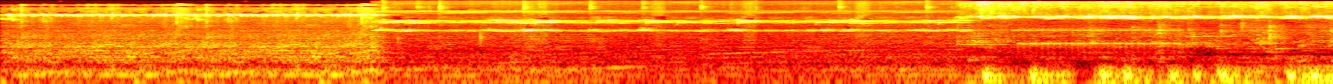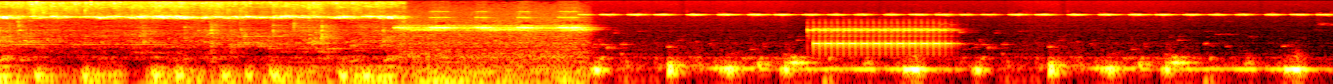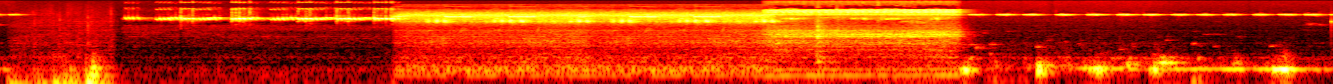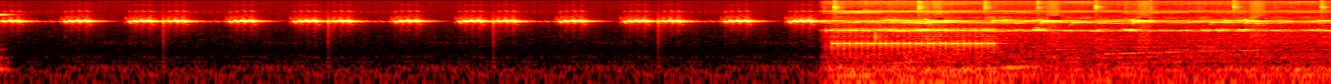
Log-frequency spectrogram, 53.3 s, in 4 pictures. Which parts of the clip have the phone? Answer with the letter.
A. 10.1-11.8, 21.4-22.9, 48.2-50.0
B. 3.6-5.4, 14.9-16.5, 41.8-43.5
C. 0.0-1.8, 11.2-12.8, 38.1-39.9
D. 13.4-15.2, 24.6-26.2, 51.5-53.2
A.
